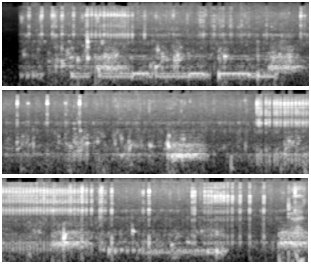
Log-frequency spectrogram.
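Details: Sperm whale communication clicks, played as a sound clip: a steady, mechanical, machinery-like ticking underwater with low hums and watery wash.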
